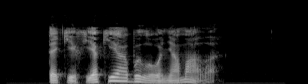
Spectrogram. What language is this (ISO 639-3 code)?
bel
